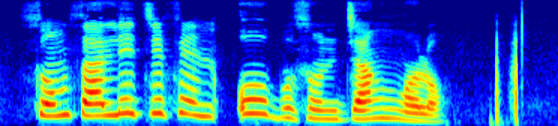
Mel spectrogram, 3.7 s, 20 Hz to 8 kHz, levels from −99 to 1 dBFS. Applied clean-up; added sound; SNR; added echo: none; none; none; none.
